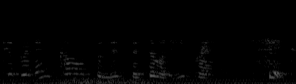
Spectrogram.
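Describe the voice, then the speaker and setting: A woman's recorded voice giving an automated collect-call message over the phone, reading measured, scripted instructions. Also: lowish voice, animated, a bit bright. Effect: recorded phone-system message played over a call. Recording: distant, noisy phone-line audio.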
